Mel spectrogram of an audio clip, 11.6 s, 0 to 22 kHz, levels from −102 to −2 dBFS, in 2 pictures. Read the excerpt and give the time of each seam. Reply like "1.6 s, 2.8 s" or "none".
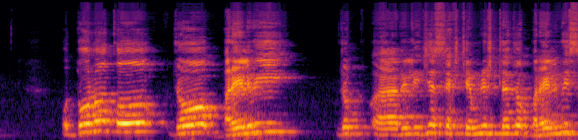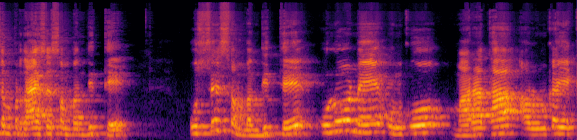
none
